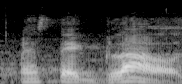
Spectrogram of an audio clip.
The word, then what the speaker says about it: Esteghlal: Esteglal gitu Esteglal, ya bacanya.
